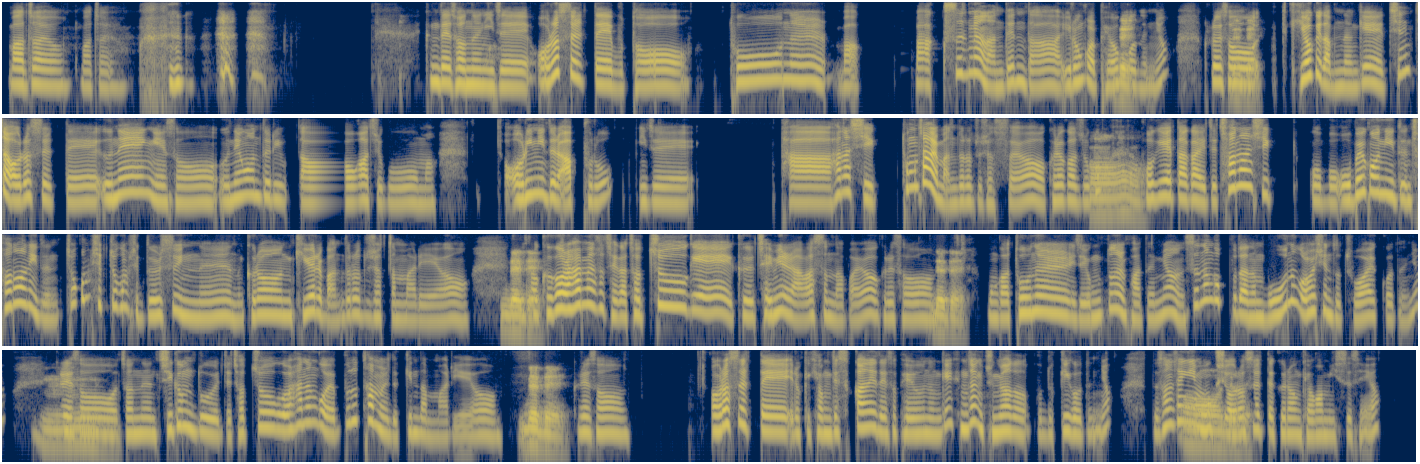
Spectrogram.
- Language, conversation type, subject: Korean, unstructured, 돈을 잘 쓰는 사람과 그렇지 않은 사람의 차이는 무엇일까요?
- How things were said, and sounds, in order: other background noise; laugh; tapping; distorted speech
